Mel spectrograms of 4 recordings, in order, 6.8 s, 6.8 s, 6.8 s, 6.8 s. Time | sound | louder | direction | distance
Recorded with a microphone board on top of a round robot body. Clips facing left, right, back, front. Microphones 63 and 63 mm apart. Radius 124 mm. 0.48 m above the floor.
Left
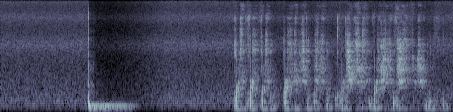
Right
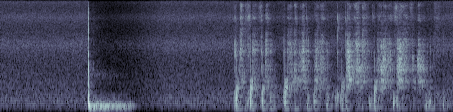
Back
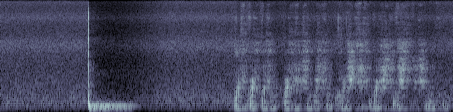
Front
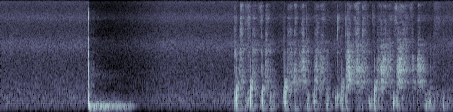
1.3 | a thud | right 11 dB, front 4 dB | 60° right | 1.1 m
3.5 | writing | right 1 dB, front 6 dB | 10° right | 3 m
